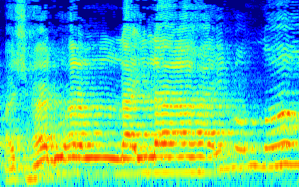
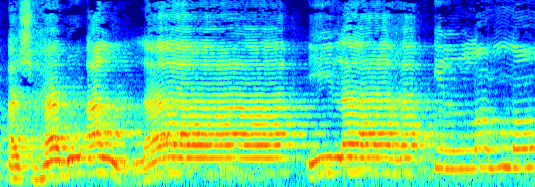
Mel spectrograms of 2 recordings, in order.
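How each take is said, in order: First: The vowel in 'la' is cut short. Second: The vowel in 'la' is held long. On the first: It affirms there is a god besides Allah. The speaker calls it wrong. "enggak boleh" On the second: It denies any god besides Allah. The speaker calls it right.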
